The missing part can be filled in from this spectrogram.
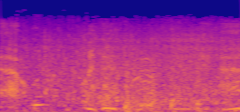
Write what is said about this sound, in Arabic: يا إلهي ما أعظم هذا الموج.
